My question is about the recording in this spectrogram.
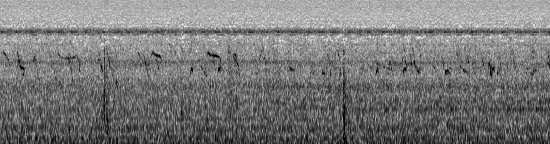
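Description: Faint night ambience of insects: a steady high-pitched drone with scattered soft, short high chirps throughout. Two faint clicks, about two and seven seconds in.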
